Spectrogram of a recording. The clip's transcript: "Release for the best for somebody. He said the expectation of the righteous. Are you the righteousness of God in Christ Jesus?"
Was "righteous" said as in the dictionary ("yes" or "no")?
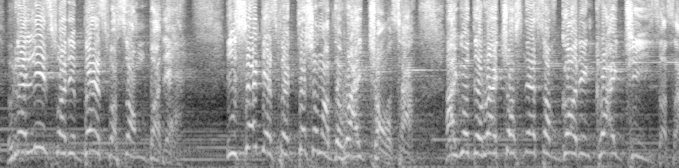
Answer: yes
